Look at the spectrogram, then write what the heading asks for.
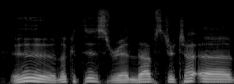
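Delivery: very low, deep, rumbling voice. Imitating a guy who talks in a really low voice, low voice. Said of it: "He's just talks in a really low voice like this".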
